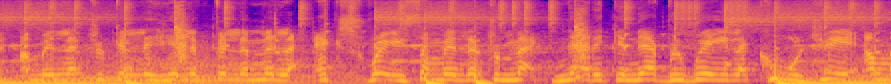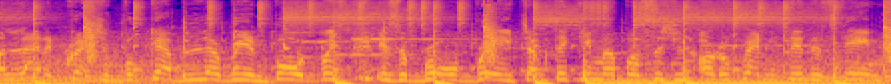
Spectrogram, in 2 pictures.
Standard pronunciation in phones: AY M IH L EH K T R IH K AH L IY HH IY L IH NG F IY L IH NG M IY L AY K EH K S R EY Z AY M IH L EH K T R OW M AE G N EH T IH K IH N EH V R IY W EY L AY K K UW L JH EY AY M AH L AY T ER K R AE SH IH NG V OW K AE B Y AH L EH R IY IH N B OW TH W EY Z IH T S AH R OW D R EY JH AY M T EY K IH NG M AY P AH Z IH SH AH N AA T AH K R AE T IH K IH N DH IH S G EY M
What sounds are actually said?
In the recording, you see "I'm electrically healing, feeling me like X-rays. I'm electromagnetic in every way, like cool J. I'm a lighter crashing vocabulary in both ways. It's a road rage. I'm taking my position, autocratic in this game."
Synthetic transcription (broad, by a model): AY M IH L EH K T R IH K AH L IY HH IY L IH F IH L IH M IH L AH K EH K S R EY S AY M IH L EH K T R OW M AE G N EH T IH K IH N EH V R IY W EY L AY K K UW L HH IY AY M AH L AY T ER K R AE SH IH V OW K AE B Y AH L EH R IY IH N B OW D W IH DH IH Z AH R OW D R EY JH AY M T EY K IH NG M AY P AH Z IH SH AH N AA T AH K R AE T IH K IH DH IH S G EY M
